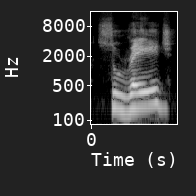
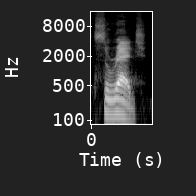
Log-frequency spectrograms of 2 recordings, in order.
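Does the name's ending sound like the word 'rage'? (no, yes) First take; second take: yes; no. First: The ending sounds like the word rage. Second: The ending does not sound like rage. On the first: The speaker calls it wrong. "as if I have an anger problem" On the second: The speaker calls it right. "it's Suraj, not surgery"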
